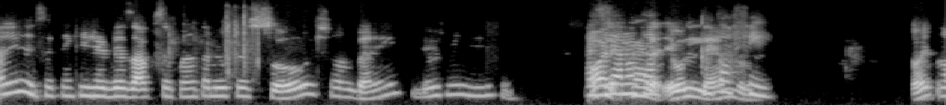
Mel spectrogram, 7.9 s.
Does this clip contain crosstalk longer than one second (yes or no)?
yes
